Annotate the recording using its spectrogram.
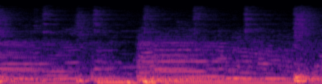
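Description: Live band playing: electric guitar over a bass line, with a steady beat.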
